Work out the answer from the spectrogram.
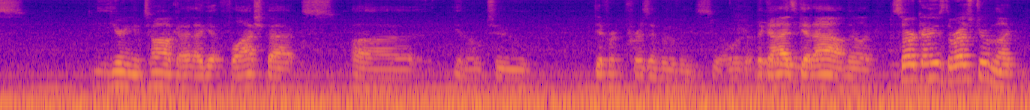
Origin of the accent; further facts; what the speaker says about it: Montana, United States; I'm from Montana.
